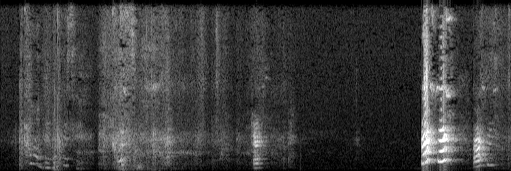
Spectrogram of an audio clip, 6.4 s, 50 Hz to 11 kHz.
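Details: An excited 15-month-old Siberian Husky, wanting to go out for a walk indoors, makes soft grumbling mutters, then a short gap, then two sharp yelping barks and a final yip.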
